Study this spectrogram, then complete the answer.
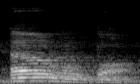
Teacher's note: Dia ada takrir dia, ada getaran.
